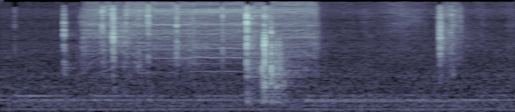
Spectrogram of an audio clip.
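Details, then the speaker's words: Nintendo Wii from a yard-sale lot, after teardown, cleaning and reassembly, controller synced: over a low steady hum, a short whir and a pair of clicks push the disc out; clean normal eject. "oh it's already connected so let's go ahead and try and eject this"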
